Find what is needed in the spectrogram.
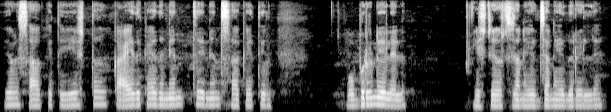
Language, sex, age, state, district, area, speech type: Kannada, male, 18-30, Karnataka, Yadgir, rural, spontaneous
